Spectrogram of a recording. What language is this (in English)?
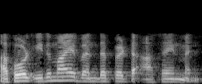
Malayalam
